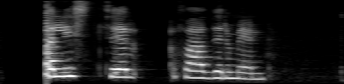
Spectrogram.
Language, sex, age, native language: Icelandic, female, 9, Icelandic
